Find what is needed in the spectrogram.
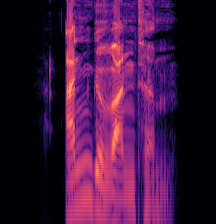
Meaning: strong dative masculine/neuter singular of angewandt
- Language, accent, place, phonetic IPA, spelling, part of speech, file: German, Germany, Berlin, [ˈanɡəˌvantəm], angewandtem, adjective, De-angewandtem.ogg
